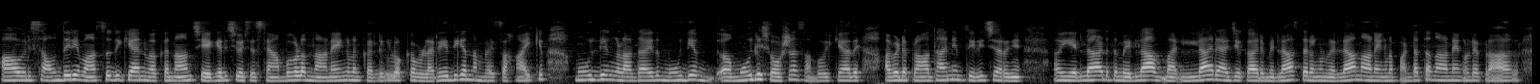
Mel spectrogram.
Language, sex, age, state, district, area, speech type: Malayalam, female, 30-45, Kerala, Kottayam, rural, spontaneous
